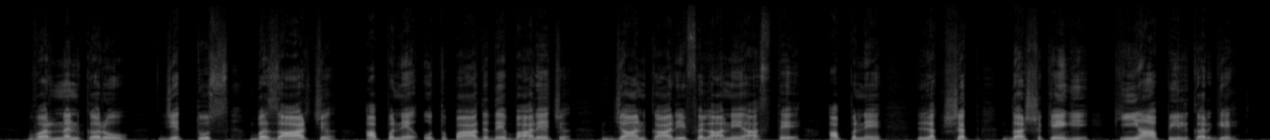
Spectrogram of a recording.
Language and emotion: Dogri, neutral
